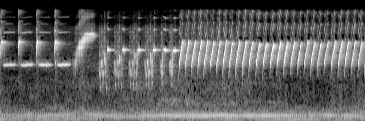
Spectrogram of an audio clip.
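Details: Tutor song of a Belgian canary for young birds. Short repeated whistled notes lead into an upward sweep, choppy phrases, then a long fast rolling trill at high pitch.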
